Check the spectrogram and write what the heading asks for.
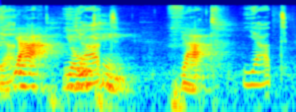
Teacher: The front of the tongue is raised toward the palatal area of the roof of the mouth.But it does not come close enough for a fricative sound to be produced. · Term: approximant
